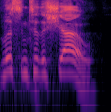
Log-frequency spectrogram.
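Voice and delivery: put-on full-on scream, loud and high-pitched. Showing how to yell about the show at someone at Wawa, screaming. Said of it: "why are you screaming".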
